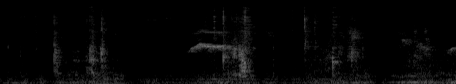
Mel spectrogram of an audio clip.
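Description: Paper rustles as it is unwrapped.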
